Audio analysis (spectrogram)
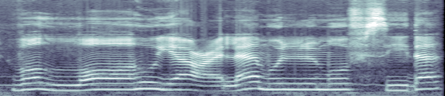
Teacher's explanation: لفظ اللہ سے پیچھے والے حرف پہ زبر ہے تو لفظ اللہ کو ہم پر پڑھیں گے. یعلم, عین کے مخرج کو واضح کر کے پڑھیں.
